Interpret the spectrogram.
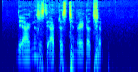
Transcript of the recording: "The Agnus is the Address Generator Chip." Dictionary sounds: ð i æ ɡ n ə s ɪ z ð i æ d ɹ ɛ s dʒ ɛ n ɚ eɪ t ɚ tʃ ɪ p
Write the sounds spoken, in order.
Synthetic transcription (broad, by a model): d i æ ɡ n ə s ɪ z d i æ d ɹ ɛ s dʒ ɛ n ɚ eɪ t ɚ ʃ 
